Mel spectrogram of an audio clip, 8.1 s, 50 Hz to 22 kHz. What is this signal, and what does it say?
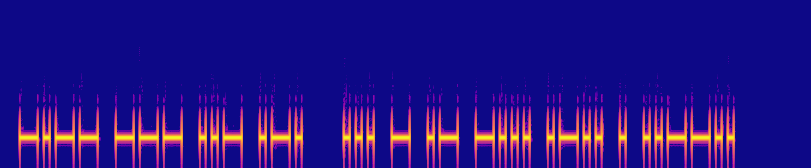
Morse code, heard as a keyed tone, about 20 wpm, 700 Hz. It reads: YOUR STABLE?
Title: Sentences from Top 1500 Words 20wpm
